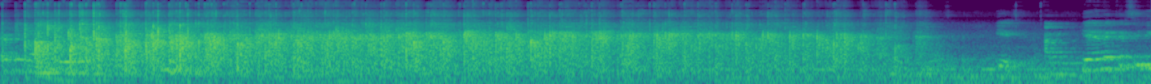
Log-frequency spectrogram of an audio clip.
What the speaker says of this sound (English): So let's give a round of applause for everyone.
